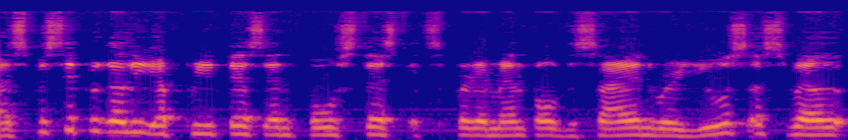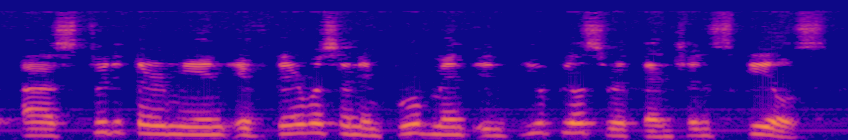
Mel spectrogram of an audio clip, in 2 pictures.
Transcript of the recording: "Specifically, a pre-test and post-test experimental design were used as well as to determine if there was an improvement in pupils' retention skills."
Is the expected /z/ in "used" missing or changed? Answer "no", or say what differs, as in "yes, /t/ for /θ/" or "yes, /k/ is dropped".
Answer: yes, /s/ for /z/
